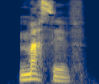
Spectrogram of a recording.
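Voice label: "massive", British English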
